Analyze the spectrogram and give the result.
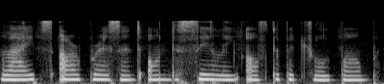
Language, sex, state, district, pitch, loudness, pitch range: English, female, Assam, Kamrup Metropolitan, 220 Hz, -16 LUFS, 210-225 Hz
